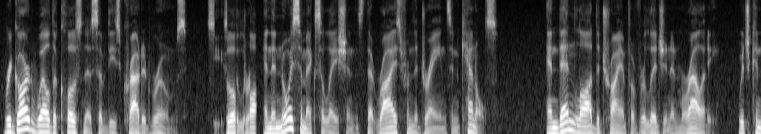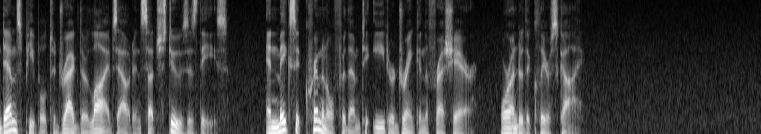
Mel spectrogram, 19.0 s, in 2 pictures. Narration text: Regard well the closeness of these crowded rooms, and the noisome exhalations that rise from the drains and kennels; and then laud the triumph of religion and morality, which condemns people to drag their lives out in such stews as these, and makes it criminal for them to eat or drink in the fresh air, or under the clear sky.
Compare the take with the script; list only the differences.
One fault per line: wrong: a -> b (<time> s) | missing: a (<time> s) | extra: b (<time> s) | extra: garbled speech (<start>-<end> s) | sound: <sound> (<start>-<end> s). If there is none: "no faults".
extra: garbled speech (2.6-3.2 s)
